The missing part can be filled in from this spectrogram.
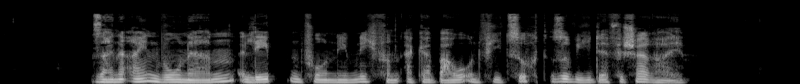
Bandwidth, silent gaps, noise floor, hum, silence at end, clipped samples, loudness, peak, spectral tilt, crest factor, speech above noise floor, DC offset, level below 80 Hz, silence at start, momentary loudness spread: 11.5 kHz; none; -78 dBFS; none; 1.15 s; under 0.1%; -23 LUFS; -4 dBFS; -5 dB/octave; 20 dB; 56 dB; under 0.1%; -48 dBFS; 0.95 s; 8 LU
